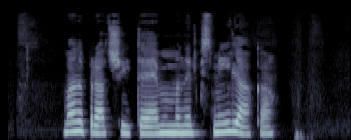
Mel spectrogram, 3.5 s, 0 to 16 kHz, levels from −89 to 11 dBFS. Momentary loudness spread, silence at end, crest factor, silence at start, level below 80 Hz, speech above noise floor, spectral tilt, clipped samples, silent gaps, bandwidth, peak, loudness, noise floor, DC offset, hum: 11 LU; 0.55 s; 16 dB; 0.65 s; -70 dBFS; 42 dB; -5.5 dB/octave; under 0.1%; none; 11 kHz; -6 dBFS; -22 LUFS; -63 dBFS; under 0.1%; none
